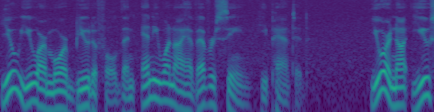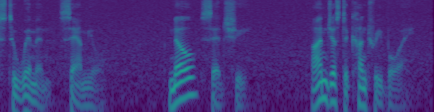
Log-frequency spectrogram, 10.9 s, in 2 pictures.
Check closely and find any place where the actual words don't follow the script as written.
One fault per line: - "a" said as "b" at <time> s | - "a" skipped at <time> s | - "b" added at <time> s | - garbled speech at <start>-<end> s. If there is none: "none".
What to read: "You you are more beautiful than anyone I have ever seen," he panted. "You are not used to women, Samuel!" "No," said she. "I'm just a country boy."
none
